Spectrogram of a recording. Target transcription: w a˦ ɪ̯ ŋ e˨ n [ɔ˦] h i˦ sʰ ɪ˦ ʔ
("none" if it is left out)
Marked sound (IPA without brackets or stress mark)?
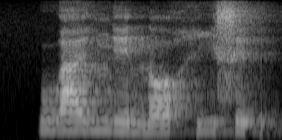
ɔ˨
